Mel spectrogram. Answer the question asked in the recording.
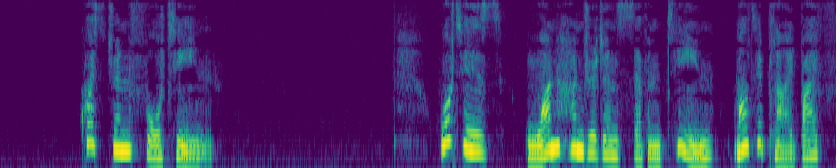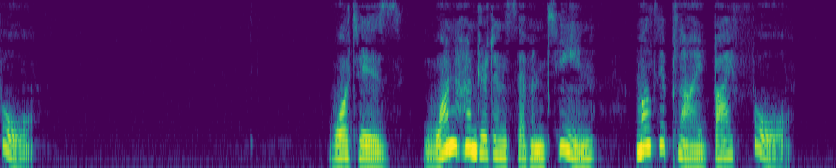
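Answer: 468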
